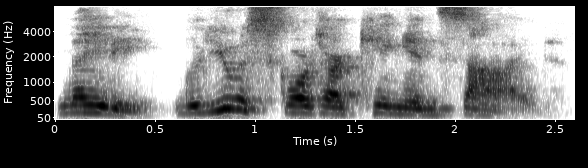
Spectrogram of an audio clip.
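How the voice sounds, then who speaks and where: A woman's voice: lowish voice, big pitch swings, a little slow, a little mellow. A woman playing a loyal, conciliatory counselor to a king in a staged Greek tragedy, speaking with earnest formality. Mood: grave.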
